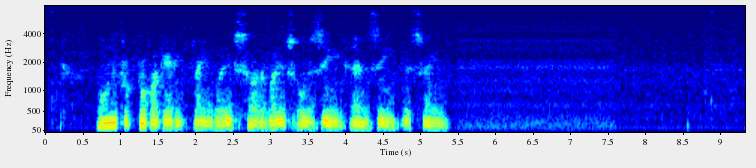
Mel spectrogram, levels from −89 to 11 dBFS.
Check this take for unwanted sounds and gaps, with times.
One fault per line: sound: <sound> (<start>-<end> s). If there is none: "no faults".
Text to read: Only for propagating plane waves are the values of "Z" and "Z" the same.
no faults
